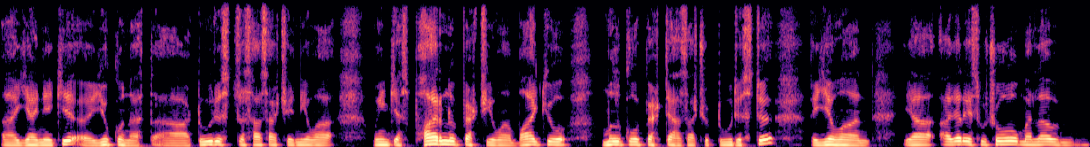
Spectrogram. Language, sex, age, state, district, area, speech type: Kashmiri, male, 45-60, Jammu and Kashmir, Srinagar, urban, spontaneous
